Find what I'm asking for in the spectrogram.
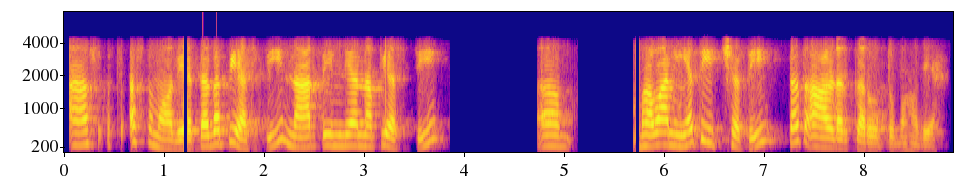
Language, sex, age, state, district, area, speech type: Sanskrit, female, 30-45, Karnataka, Shimoga, urban, conversation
